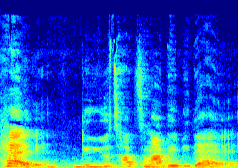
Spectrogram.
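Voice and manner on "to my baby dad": ordinary talk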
